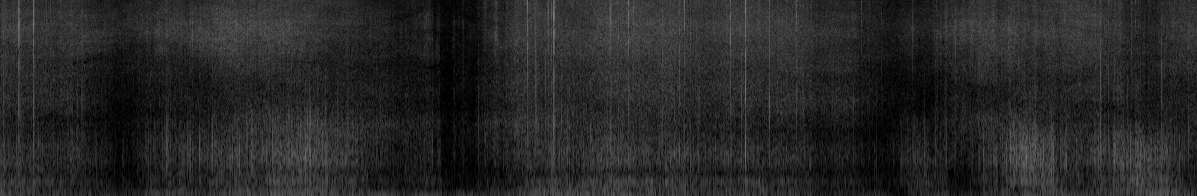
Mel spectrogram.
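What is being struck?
Thin cork board.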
